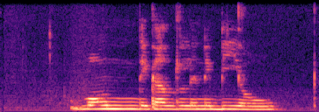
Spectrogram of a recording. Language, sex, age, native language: Icelandic, male, 7, Icelandic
